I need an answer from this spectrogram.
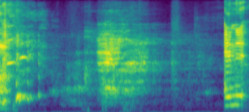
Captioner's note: toilet flushing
